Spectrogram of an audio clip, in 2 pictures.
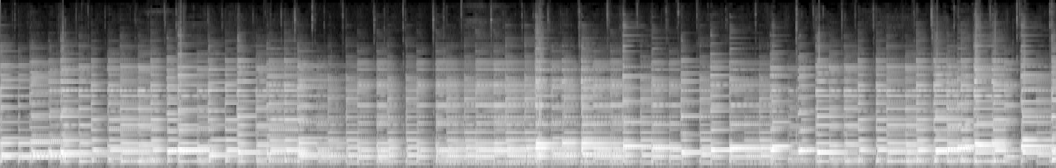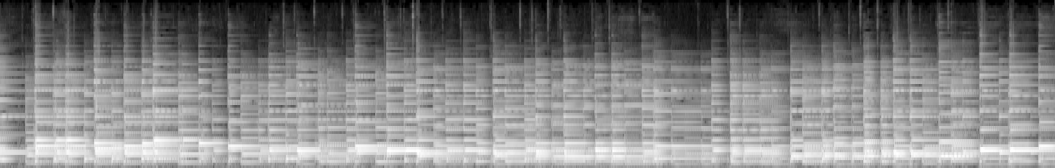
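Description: Digital stage piano playing an upbeat tune with a shuffle feel, chords and melody together, without pause.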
